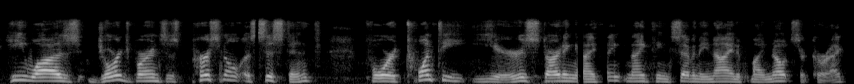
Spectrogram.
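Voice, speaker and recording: Older guy with a higher voice, hosting an interview panel, kinda halting, chuckles a lot. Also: poor audio. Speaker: panel host.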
